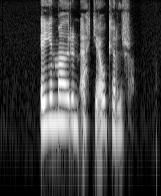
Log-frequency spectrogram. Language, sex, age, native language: Icelandic, female, 30-39, Icelandic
